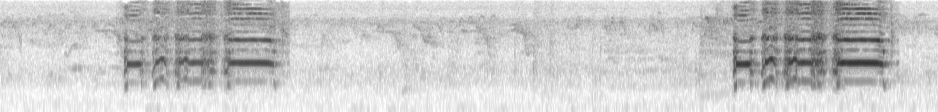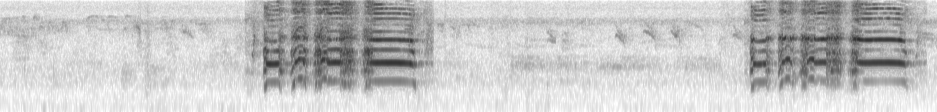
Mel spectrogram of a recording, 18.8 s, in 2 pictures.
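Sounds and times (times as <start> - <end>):
rooster crowing: 1.2 - 2.9, 7.3 - 9.0, 11.9 - 13.7, 16.8 - 18.7.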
